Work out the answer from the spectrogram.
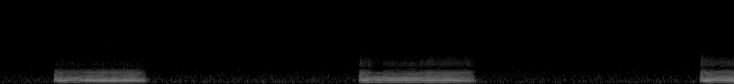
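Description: Loud, buzzing, humanlike snores on each in-breath, about one every three seconds, with quiet pauses between; snoring in a cat.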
